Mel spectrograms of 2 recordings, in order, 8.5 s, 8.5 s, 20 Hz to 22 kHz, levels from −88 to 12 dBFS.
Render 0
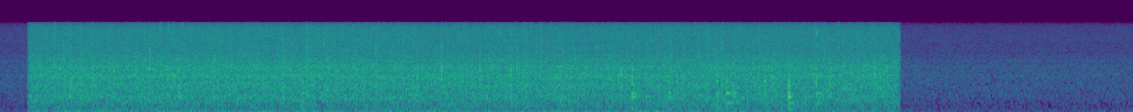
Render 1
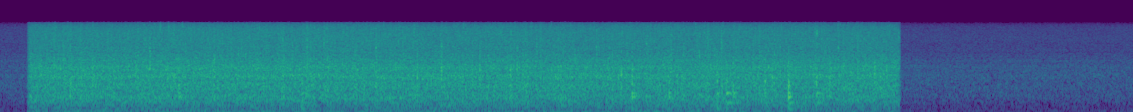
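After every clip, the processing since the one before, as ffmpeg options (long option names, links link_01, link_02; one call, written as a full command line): ffmpeg -i in.wav -af "lowshelf=frequency=93:gain=-8.5" out.wav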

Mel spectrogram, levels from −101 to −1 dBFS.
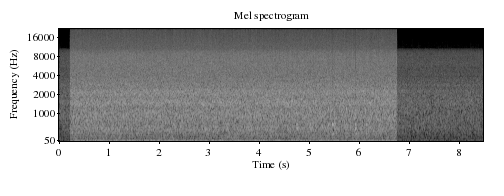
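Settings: ffmpeg -i in.wav -af "aeval=exprs='(tanh(35.5*val(0)+0.15)-tanh(0.15))/35.5':channel_layout=same,volume=-1.5dB" out.wav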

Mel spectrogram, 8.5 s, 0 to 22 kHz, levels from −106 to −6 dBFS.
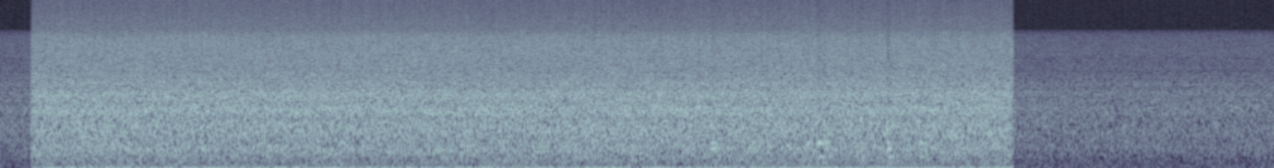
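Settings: ffmpeg -i in.wav -af "acrusher=bits=5:mode=log:mix=0:aa=0.000001,volume=7.5dB" out.wav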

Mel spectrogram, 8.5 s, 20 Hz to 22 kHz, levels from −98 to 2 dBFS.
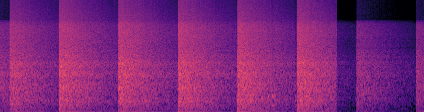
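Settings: ffmpeg -i in.wav -af "aeval=exprs='val(0)*pow(10,-22*if(lt(mod(0.84*n/s,1),2*abs(0.84)/1000),1-mod(0.84*n/s,1)/(2*abs(0.84)/1000),(mod(0.84*n/s,1)-2*abs(0.84)/1000)/(1-2*abs(0.84)/1000))/20)':channel_layout=same,volume=1.5dB" out.wav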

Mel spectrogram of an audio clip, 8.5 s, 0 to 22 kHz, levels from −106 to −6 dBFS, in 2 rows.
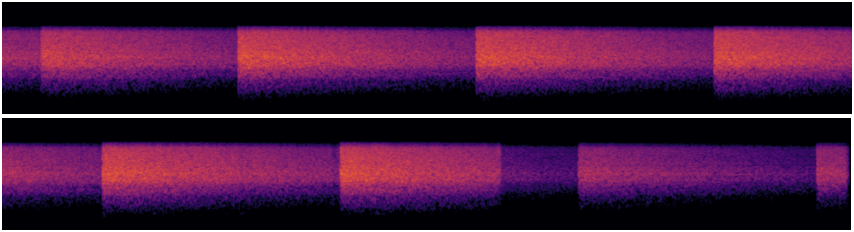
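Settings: ffmpeg -i in.wav -af "asuperpass=centerf=5400:order=8:qfactor=0.7,aresample=16000,aresample=44100,aemphasis=mode=reproduction:type=50fm,volume=-1.5dB" out.wav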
